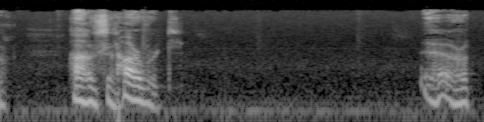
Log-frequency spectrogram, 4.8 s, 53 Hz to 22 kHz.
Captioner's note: pauses for 3 seconds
